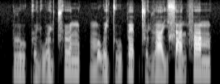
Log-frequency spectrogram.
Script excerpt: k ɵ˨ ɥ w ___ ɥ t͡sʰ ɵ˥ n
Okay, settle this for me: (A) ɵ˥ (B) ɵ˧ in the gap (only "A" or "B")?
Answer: B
